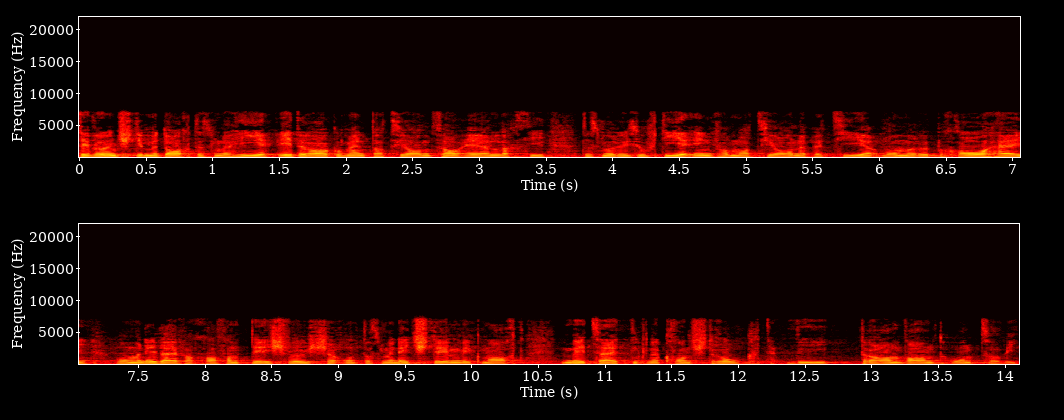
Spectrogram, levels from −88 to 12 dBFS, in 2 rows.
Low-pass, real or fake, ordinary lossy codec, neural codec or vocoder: 7.2 kHz; fake; Opus, 64 kbps; codec, 16 kHz, 16 kbps, FreqCodec, smaller model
